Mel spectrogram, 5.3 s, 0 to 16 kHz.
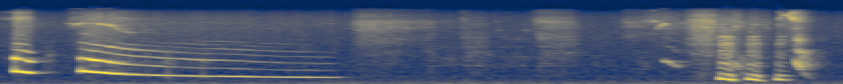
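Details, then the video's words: Female toy poodle born in 2003, indoors, crying and howling when her family leaves the house. A brief cry leads into one drawn-out tonal howl sliding steadily downward for about a second and a half. Short broken yelps follow. "My Adorable Dog Cries and Howls When She Misses Her Family"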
